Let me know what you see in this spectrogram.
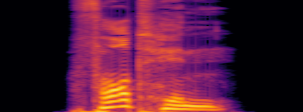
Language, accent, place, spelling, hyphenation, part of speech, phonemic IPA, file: German, Germany, Berlin, forthin, fort‧hin, adverb, /ˈfɔʁtˌhɪn/, De-forthin.ogg
- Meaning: from then on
